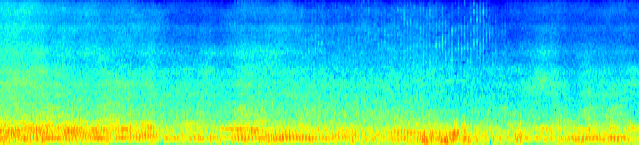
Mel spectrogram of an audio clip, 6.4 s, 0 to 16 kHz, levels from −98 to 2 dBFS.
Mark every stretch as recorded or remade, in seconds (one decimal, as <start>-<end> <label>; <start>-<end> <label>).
0.0-3.0 remade; 3.0-5.1 recorded; 5.1-6.4 remade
